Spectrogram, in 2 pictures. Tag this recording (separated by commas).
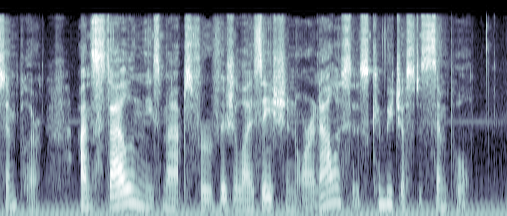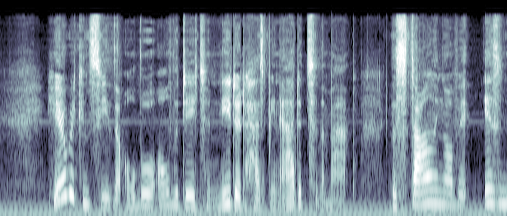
Speech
